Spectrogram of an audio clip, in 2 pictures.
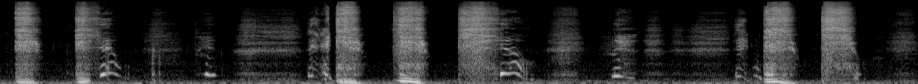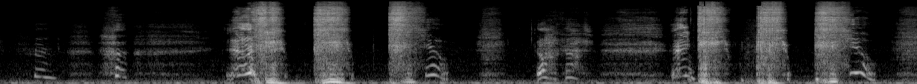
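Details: Acted, announced sneezing fit; the speaker apologises, says the nose tickles and suspects an allergy: about twenty forceful sneezes in rapid succession, each with a sharp inhaled gasp, plus brief exclamations and background music.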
